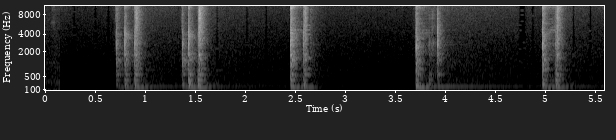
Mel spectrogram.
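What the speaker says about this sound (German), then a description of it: "Der verursacht nämlich so ein leichtes Pling-Geräusch wie bei einer Feder." Power button on an Inter-Tech AM-1 aluminium HTPC case pressed five times at uneven intervals, each close click followed by a short springy metallic ping that rings briefly.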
